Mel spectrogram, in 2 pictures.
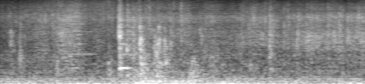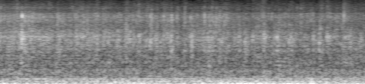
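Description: Seafood pancake (haemul pajeon) frying in oil in a frying pan on a portable gas burner, giving a steady sizzle as it is crisped. A couple of light clicks come about a second in.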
